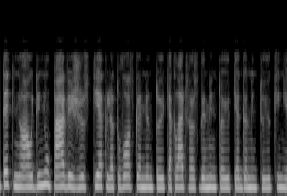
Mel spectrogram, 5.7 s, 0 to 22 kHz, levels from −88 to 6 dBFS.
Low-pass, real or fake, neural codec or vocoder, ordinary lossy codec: 7.2 kHz; fake; codec, 16 kHz, 2 kbps, FunCodec, trained on LibriTTS, 25 frames a second; Opus, 32 kbps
